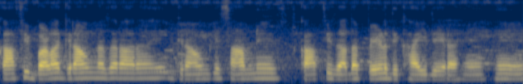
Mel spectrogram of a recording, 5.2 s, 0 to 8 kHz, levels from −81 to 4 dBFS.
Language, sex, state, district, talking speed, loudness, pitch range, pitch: Hindi, male, Chhattisgarh, Bilaspur, 195 wpm, -19 LUFS, 125-145 Hz, 135 Hz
